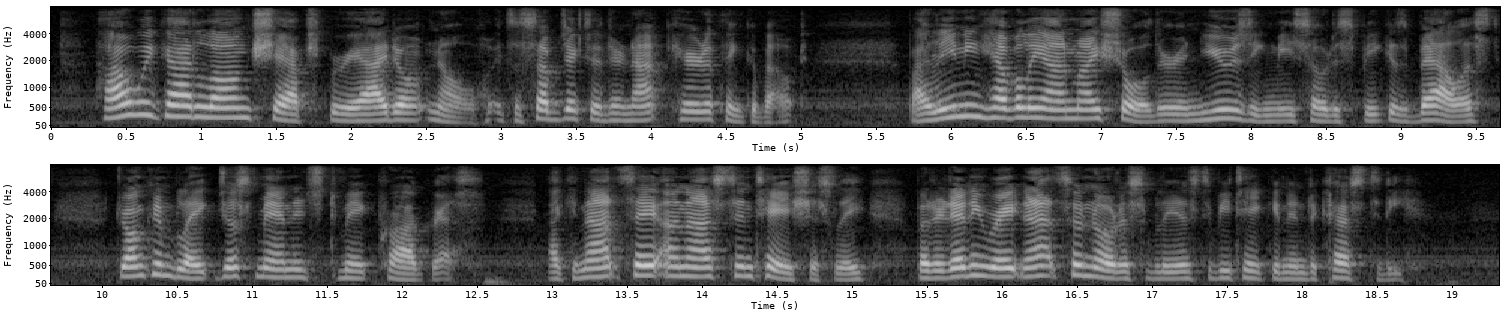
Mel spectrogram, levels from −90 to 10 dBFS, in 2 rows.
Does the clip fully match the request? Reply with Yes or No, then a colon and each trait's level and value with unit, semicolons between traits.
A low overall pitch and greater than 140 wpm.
No: medium, 185 Hz; average, 175 wpm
